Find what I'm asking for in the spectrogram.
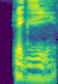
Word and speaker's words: Lekzy: So you can just call me Lekzy, like L-E-K-Z-Y. Sounds like lazy, but with a k, like when you're choking.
